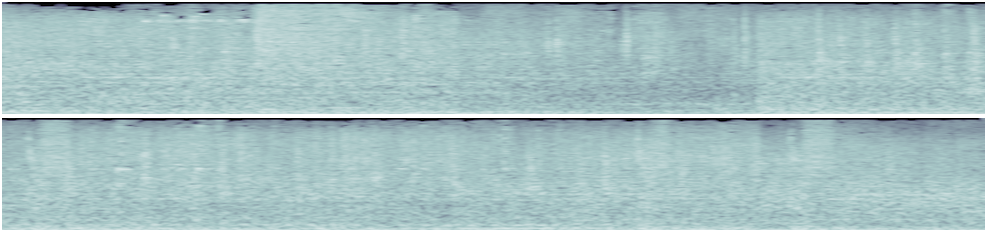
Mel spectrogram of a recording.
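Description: A loud, sustained roar of heavy rumbling and clattering as the weight of a heavy haul load deals a crushing blow to a truck trailer and a tire is lost, with deep booming noise filling the whole stretch and no voices.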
